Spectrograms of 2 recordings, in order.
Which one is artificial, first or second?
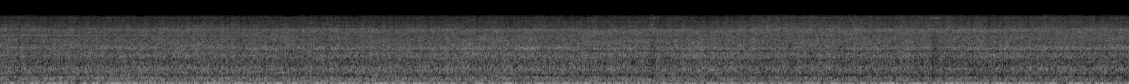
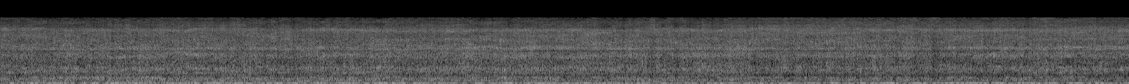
second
